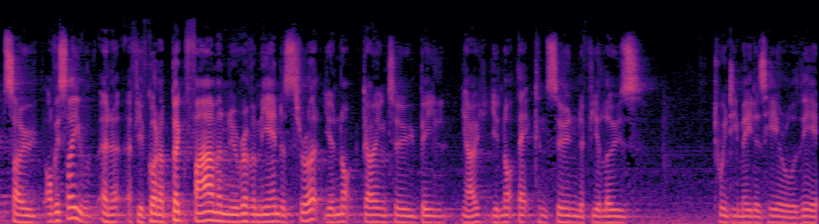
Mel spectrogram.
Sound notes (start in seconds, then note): none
